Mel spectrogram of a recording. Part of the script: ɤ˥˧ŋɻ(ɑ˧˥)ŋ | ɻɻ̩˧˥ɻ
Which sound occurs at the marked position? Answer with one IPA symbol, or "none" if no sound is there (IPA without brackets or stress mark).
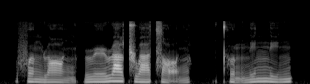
ɑ˥˩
